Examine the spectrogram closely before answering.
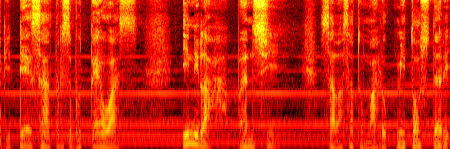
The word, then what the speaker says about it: Banshee: Kata Banshee berasal dari bahasa Irlandia yaitu Binsi, diucapkan sebagai Banshee yang diterjemahkan sebagai wanita peri kuburan.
